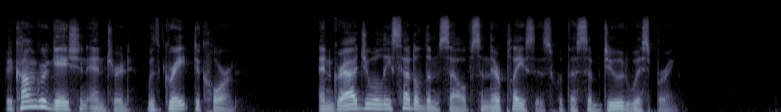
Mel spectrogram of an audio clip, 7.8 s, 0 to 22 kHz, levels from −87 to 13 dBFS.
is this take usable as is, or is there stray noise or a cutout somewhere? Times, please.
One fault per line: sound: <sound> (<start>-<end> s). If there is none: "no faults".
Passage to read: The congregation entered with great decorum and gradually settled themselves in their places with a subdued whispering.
no faults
